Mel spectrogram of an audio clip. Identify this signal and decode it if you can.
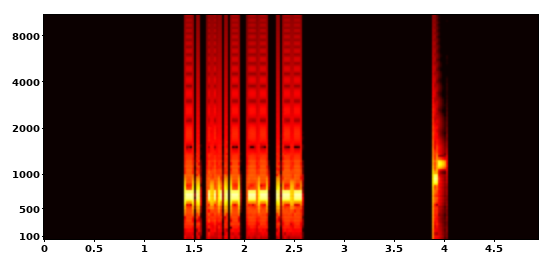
Morse code, heard as a keyed tone, about 39 wpm, 700 Hz. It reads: N4MW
